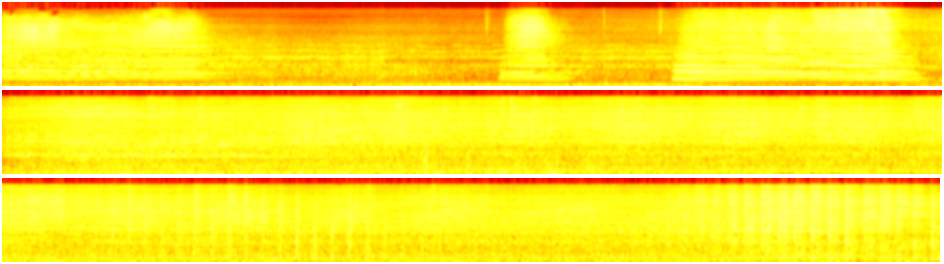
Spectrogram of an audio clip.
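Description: Union Pacific freight locomotive's air horn sounding a chord in the grade-crossing pattern: the end of a long blast, a short blast about five seconds in, then a final long blast ending about nine seconds in. The train then passes close by with a deep rumble, and its tank cars roll past with a steady clickety-clack of wheels over the rail joints.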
